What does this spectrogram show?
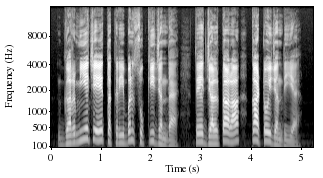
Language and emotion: Dogri, neutral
